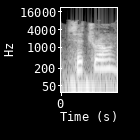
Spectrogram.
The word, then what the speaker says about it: Citroën: Citroën. That's how they pronounce them.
